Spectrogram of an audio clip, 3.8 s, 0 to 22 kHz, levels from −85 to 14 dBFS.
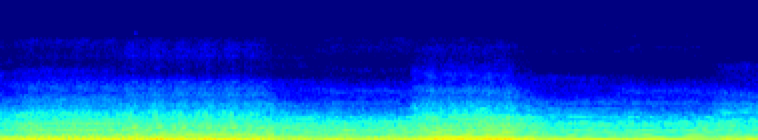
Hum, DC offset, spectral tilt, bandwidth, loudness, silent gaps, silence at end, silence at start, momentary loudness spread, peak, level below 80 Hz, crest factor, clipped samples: none; under 0.1%; -7 dB/octave; 11 kHz; -24 LUFS; none; 0 s; 0 s; 5 LU; -10 dBFS; -34 dBFS; 14 dB; under 0.1%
